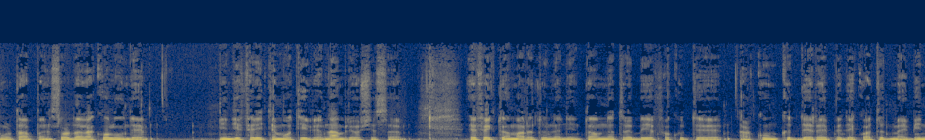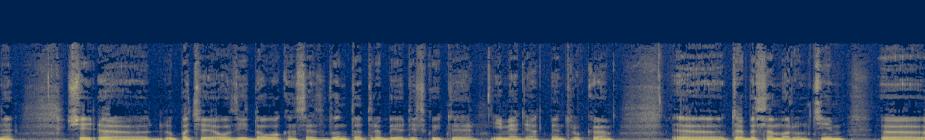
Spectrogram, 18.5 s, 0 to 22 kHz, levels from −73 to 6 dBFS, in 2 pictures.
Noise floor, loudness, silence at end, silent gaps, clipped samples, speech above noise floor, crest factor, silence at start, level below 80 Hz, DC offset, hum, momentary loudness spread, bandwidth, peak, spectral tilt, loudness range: -35 dBFS; -16 LUFS; 0 s; none; under 0.1%; 20 dB; 12 dB; 0 s; -24 dBFS; under 0.1%; none; 7 LU; 15.5 kHz; -2 dBFS; -5.5 dB/octave; 2 LU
